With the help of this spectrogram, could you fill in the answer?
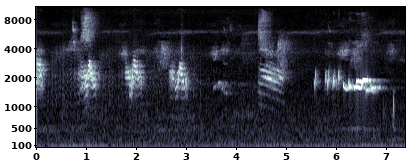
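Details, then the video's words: Long-tailed manakin males displaying in turns at a courtship lek in Costa Rica, where females choose mates: soft noisy bursts about once a second, then a rapid stuttering series and a clear whistled note near the end. "Courtship Dance of the Long-tailed Manakin"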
